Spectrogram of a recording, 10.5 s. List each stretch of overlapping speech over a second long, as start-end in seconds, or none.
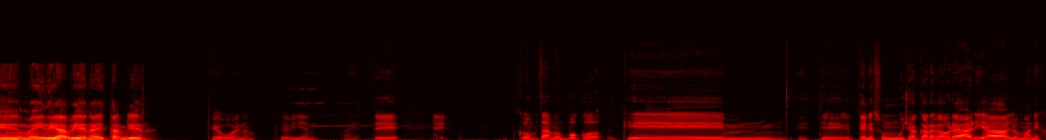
none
